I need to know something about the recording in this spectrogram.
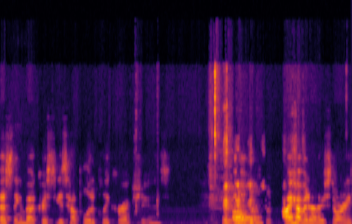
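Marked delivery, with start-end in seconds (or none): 0.0-2.6 bland, dull, dead-flat monotone. Imagining Comic Journey reading the line aloud, in the blandest voice ever. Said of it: "saying that in the most bland voice ever".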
